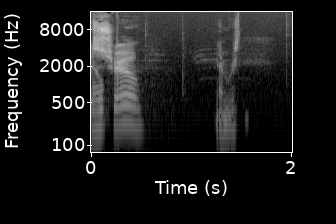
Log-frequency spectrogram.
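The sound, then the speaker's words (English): A cat meows loudly, a long drawn-out wail followed after a short pause by a second, shorter meow, with brief faint clicks in between. “They really hate Holly. They're not a Holly fan. The cats.”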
